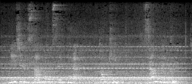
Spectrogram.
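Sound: train running on rails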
